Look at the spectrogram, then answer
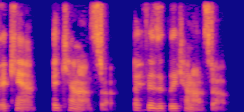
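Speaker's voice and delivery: plain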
